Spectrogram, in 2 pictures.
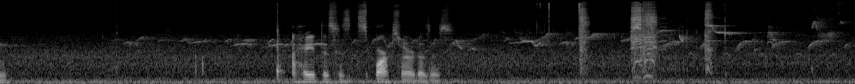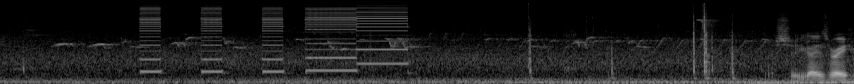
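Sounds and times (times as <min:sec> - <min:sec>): birds chirping: 0:01.1 - 0:17.0
electronic start-up beeps and tones: 0:10.0 - 0:12.7.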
